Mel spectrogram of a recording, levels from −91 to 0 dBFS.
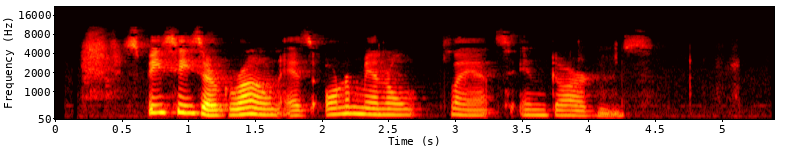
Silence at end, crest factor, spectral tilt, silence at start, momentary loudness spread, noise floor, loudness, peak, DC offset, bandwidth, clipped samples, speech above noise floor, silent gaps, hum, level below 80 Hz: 0.95 s; 20 dB; -4.5 dB/octave; 0.2 s; 17 LU; -66 dBFS; -30 LUFS; -10 dBFS; under 0.1%; 10.5 kHz; under 0.1%; 37 dB; none; none; -84 dBFS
